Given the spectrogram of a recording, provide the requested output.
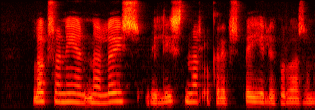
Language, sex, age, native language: Icelandic, female, 40-49, Icelandic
